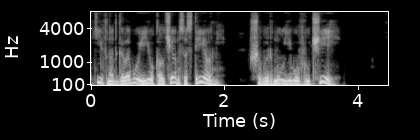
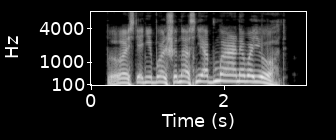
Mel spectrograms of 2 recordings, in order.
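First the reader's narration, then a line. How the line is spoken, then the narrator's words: Roared. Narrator (Russian): взревел ходец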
